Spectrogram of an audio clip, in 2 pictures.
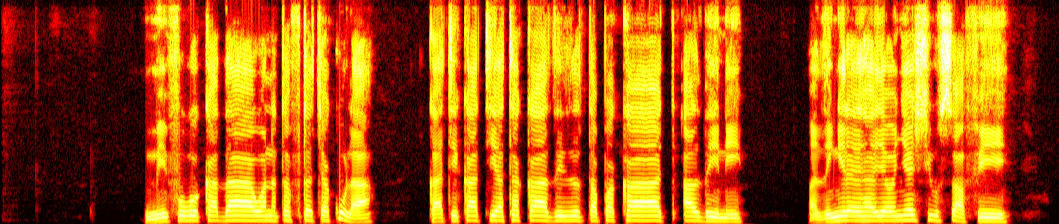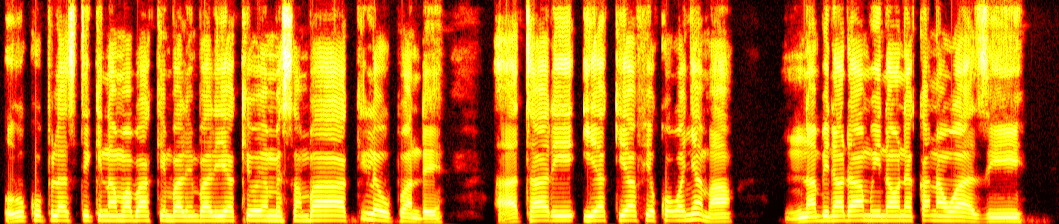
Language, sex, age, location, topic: Swahili, male, 25-35, Kisii, agriculture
